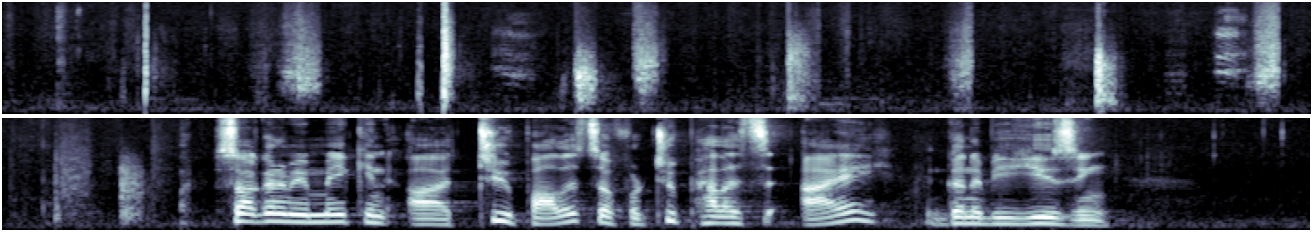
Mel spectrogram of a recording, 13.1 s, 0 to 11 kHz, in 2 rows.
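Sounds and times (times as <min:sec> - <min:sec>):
footsteps on concrete: 0:00.6 - 0:07.5.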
